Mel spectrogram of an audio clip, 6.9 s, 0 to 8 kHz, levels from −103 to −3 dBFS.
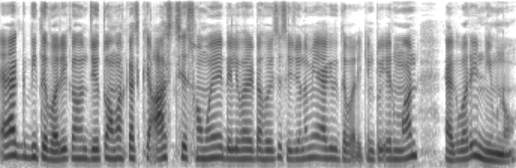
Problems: constant background noise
